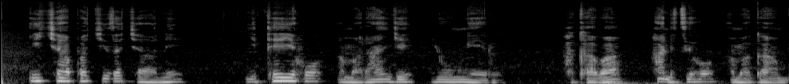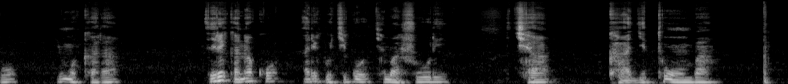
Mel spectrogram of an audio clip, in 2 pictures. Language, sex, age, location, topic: Kinyarwanda, female, 50+, Nyagatare, education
